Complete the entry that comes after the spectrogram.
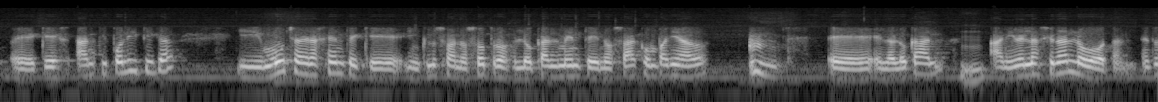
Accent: Argentina; esto que hoy estamos padeciendo todos como argentinos

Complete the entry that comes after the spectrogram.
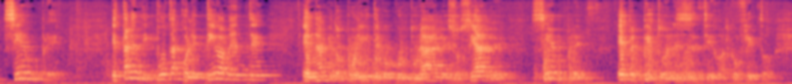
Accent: Chile

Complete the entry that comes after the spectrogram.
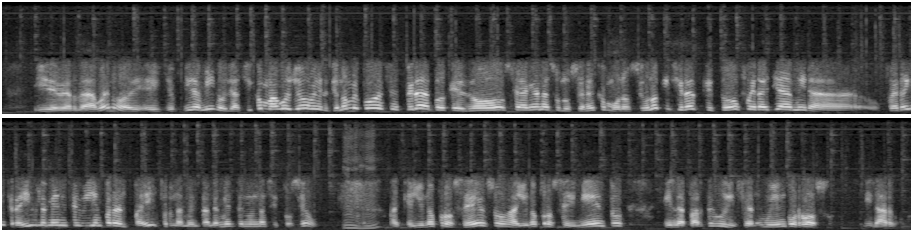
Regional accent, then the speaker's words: Venezuela; lo digo como venezolano y como revolucionario

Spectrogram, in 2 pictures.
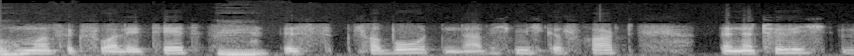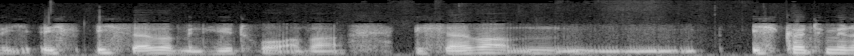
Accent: Germany; Bin hier in Deutschland aufgewachsen, in einer muslimischen Familie.

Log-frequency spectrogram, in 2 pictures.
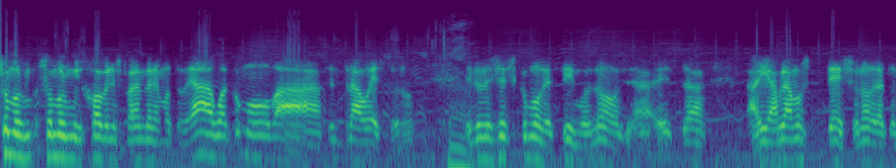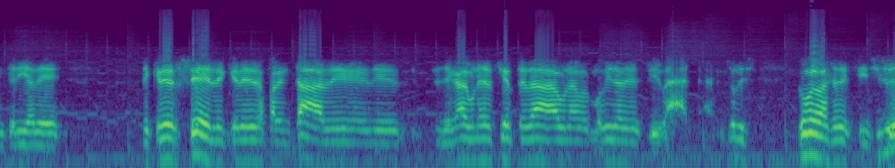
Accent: Galicia, Spain; somos gallegos y tenemos una retranca ya jodida

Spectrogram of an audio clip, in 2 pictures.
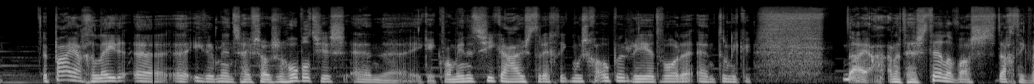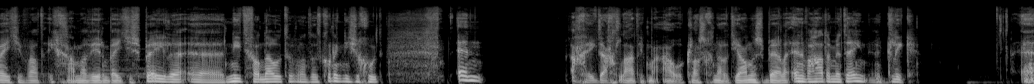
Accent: Drenthe, Netherlands; accent: Drents; Jan Veen en ik praten onderling gewoon hartstikke plat Drents.

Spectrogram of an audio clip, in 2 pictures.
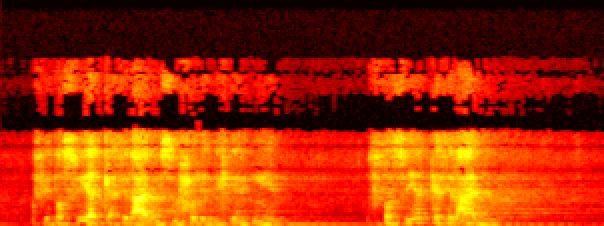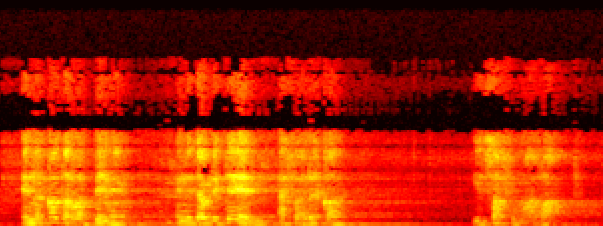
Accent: Egypt; ولا لاعب من فريق مصر نفعني انا كمصري

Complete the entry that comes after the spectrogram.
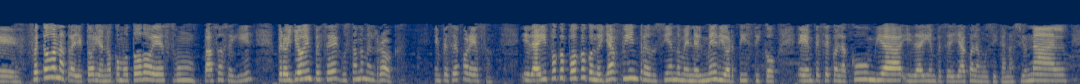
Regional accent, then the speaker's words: Quito, Pichincha, Ecuador; Yo soy quiteña, tengo 21 años

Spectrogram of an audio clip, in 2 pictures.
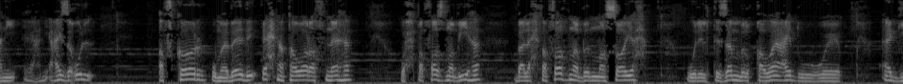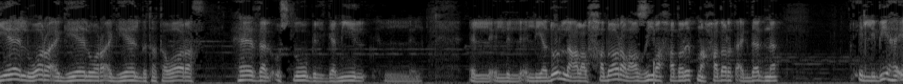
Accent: Egypt; هنلاقي نفسنا راجعين تاني بنفس قوتنا كمصريين في مجال العلم

